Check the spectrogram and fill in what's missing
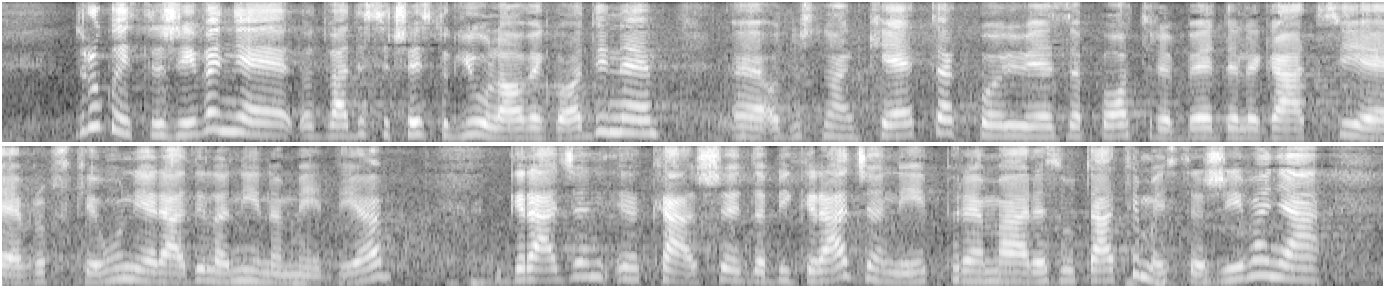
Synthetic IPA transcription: d̪ɾuɡo̞ist̪ɾaʒiːʋaɲe̞od̪ːʋaːd̪eset̪ʃest̪o̞ɡjuːlˠao̞ʋe̞ɡo̞d̪ine̞ | o̞d̪nosnoaŋkʰet̪akʰo̞juje̞zapo̞t̪ɾe̞be̞d̪ele̞ɡaːt̪sije̞evɾo̞pske̞uːnije̞ɾaːd̪ilˠaniname̞ːd̪ija | ɡɾad͡ʑankaːʒe̞d̪abiɡɾad͡ʑanipɾe̞maɾe̞zulˠt̪aːt̪imaist̪ɾaʒiːʋaɲa

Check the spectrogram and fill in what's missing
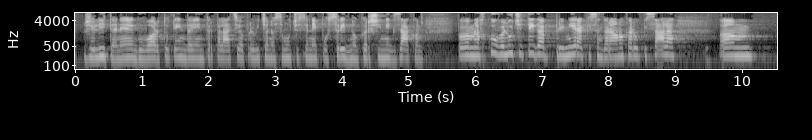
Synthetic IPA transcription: ʒɛlit̪ɛnɛɡɔʋɔɾt̪ɔt̪emd̪ajɛint̪ɛɾpɛlaːt̪sijaopɾɐʋit͡ʃɛnasamot͡ʃɛsɛnɛpɔsɾed̪nɔkəɾʃineɡzaːkɔn | paʋamlɐxkoːʋəluːt͡ʃit̪eːɡapɾimjeːɾakisəŋɡaɾawnɔkaɾupisa̰ːla | əm

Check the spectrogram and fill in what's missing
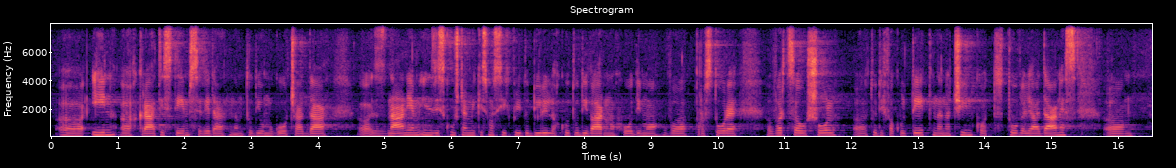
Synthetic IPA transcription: əinxkɾaːt̪ist̪eːmsɛʋeːd̪anamt̪uːd̪iɔmɔɡoːt͡ʃad̪a | əzːnaːnjɛminziskuʃɲamikismɔsijixpɾid̪ɔbiːlilɐxkoːt̪uːd̪iʋaːɾnɔxoːd̪imɔʋəpɾɔst̪oːɾɛʋəɾt̪sɔwʃoːl | t̪uːd̪ifakult̪eːt̪nanat͡ʃinkʰɔt̪ːoːʋɛljaːd̪aːnɛsə

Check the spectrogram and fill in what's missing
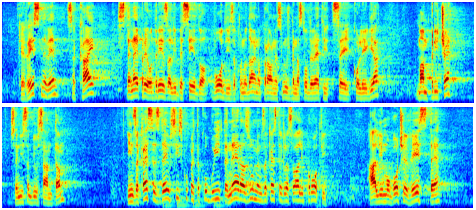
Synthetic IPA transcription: kɛɾːesnɛʋemz̥akʰajst̪ɛnajpɾɛjɔd̪ɾeːzalibɛseːd̪ɔʋoːd̪izakɔnɔd̪aːjnɔpɾawnɛsluːʒbɛnast̪oːd̪ɛʋɛːt̪isɛjkɔleːɡija | mampɾiːt͡ʃɛsɛniːsəmbiwsamt̪am | inzakajsɛzd̪ajwsiskuːpajt̪akoːbɔjit̪ɛnɛɾazumɛmzakajst̪ɛɡlasɔʋaːlipɾoːt̪i | alimɔɡoːt͡ʃɛʋeːst̪ɛ

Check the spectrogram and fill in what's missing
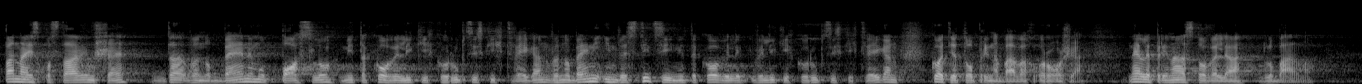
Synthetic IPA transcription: panajspɔst̪aːʋimʃɛ | d̪aʋənɔbɛnɛmupɔslunit̪akoʋɛlikixkɔɾupt̪siskixt̪ʋeːɡanʋənɔbɛniʔinʋɛst̪iːt̪sijinit̪akoʋɛlikixkɔɾuptsiskixt̪ʋeːɡankɔt̪jɛt̪opɾinaba̰ːʋa̰xɔ̰ɾo̰ːʒja̰ | nɛlɛpɾinast̪oʋɛlja̰ɡlɔba̰lnɔ̰

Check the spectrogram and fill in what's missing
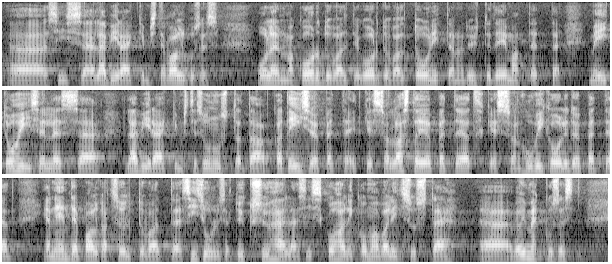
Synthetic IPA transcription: siːslæb̥iɾæːkːˑimist̪e̞vɑlɡ̥use̞s | o̞le̞nmɑko̞rd̪uvɑlt̪jɑko̞rd̪uvɑlt̪ːo̞ːnʲit̪ːˑɑnud̪̥yht̪e̞t̪e̞ːmɑt̪ːˑe̞t̪ːˑ | me̞ːjt̪o̞ɦise̞lːe̞s | læb̥iɾæːkːˑimist̪e̞sunust̪ɑd̪̥ɑkɑt̪e̞jsiøpːˑe̞t̪ːˑɑjɑ̰jd̪̥̚ke̞sːo̞nlɑst̪ejøpːˑe̞t̪ːˑɑjɑd̪̥ke̞sːo̞nɦuviko̞ːlid̪eøpːˑe̞t̪ːˑɑjɑd̪̥ | jɑne̞nd̪̥e̞pɑlɡ̥ɑt̪sɤlt̪ːˑuvɑd̪̥sisulise̞lt̪yksyɦele̞sisko̞ɦɑlikːˑo̞mɑvɑlʲit̪sust̪e̞ | vɤ̞jmekːˑuse̞st̪

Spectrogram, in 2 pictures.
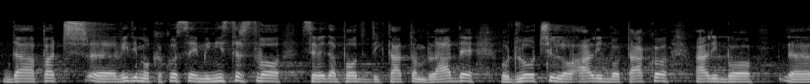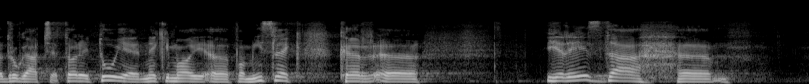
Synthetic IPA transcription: d̪apat͡ʃʋid̪imɔkakoːsɛjɛminiːst̪əɾst̪ʋɔsɛʋeːd̪apɔd̪d̪ikt̪aːt̪ɔmʋlaːd̪ɛɔd̪loːt͡ʃilɔʔalibot̪aːkɔalibo | d̪ɾuɡaːt͡ʃɛt̪oːɾɛjt̪uːjɛnekimoːjpomislɛkːɛɾ | jɛɾeːsd̪a

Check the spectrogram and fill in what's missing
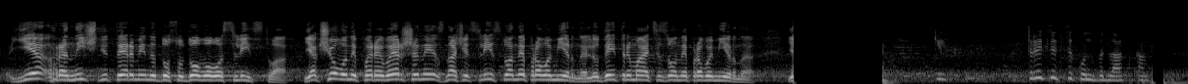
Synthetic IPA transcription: jɛɦɾɐnɪt͡ʃnʲit̪ɛrmʲinɪd̪ɔsʊd̪ɔʋɔɦɔsʲlʲid̪st̪ʋɐ̰jɐkʃt͡ʃɔʋɔnɪpeɾeʋɛrʃenɪznɑt͡ʃɪtʲsʲlʲid̪st̪ʋɐnɛpɾɐʋɔmʲirnɛlʲʊd̪ɛjt̪ɾɪmɑjet͡sʲɐzɔnɪpɾɐʋɔmʲirnɐ̰j | ilʲ | t̪ɾɪt͡sʲɐtʲsɪkund̪̚bʊd̪lˠɑskɐ

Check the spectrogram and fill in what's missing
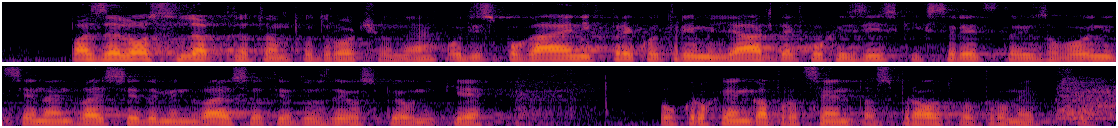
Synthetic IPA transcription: pazɛlosləpnat̪əmpɔd̪ɾoːt͡ʃjunɛɔd̪ispɔɡaːjanixpɾeːkɔt̪ɾimiljaɾd̪ɛkɔxɛzijskixsɾeːt̪st̪izɔʋoːjnit̪sɛnaind̪ʋajseːd̪əmind̪ʋajsət̪jɛd̪ɔzd̪ɛjʊspewnikje | ɔkɾoxɛŋɡapɾɔt̪sɛnt̪aspɾawt̪ʋəpɾɔmeːt̪

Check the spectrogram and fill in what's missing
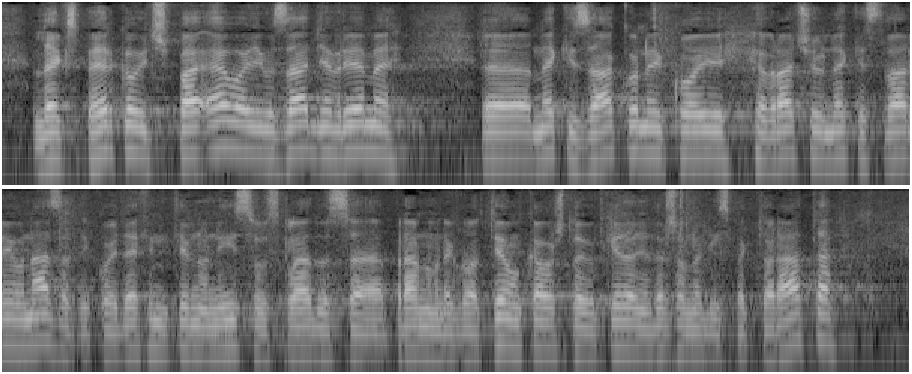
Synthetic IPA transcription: le̞kspe̞ɾko̞ʋit͡ɕpae̞ʋo̞iuzad̪ɲe̞ʋɾje̞ːme̞ | ne̞kizaːko̞niko̞jiʋɾat͡ɕajune̞ke̞st̪ʋaːɾiunazad̪iko̞jid̪e̞finit̪iʋnoniːsuːsklˠad̪usapɾaːʋnomɾe̞ɡulˠat̪iːʋo̞mkao̞ʃt̪o̞jeukiːd̪aɲe̞d̪ɾr̩ʒaʋno̞ɡinspe̞k̚t̪o̞ɾaːt̪a

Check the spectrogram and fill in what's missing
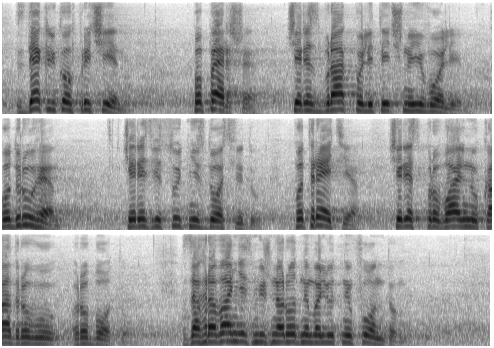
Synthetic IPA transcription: zd̪ɛkʲilʲkɔxpɾɪt͡ʃɪn | pɔpɛrʃɛ̰ | t͡ʃɛɾezbɾɑkpɔlʲit̪ɪt͡ʃnɔjiʋɔlʲḭ | pɔd̪ɾuɦɛ | t͡ʃɛɾezʲʋʲid̪sutʲnʲisʲd̪ɔsʲʋʲid̪ʊ | pɔt̪ɾɛtʲɐ | t͡ʃɛɾespɾɔʋɑlʲnʊkɑd̪ɾɔʋʊɾɔbɔt̪ʊ | zɐɦɾɐʋɑnʲːɐzʲmʲiʒnɐɾɔd̪nɪmʋɐlʲut̪nɪmfɔnd̪ɔm

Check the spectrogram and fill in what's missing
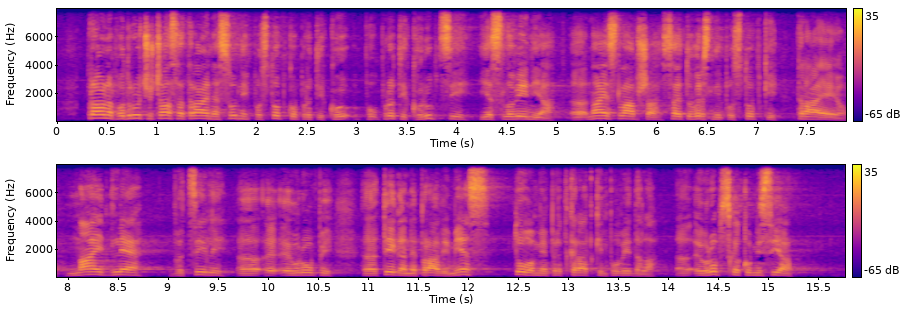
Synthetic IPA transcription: pɾawnapɔd̪ɾoːt͡ʃjut͡ʃaːsat̪ɾaːjanjasoːd̪nixpɔst̪oːp̚kɔwpɾot̪ipɾoːt̪ikɔɾupt̪sijijɛslɔʋeːnijanajslaːpʃasajt̪ɔʋəɾst̪nipɔst̪oːpkit̪ɾaːjɛjɔnajd̪lɛʋət̪seːliɛwɾoːpi | t̪eːɡanɛpɾaːʋimjɛs | t̪oːʋamjɛpɾɛt̪kɾaːt̪kimpɔʋeːd̪alaɛwɾoːpskakɔmisiːja

